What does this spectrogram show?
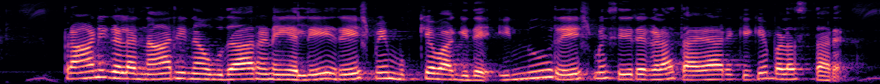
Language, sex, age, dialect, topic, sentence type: Kannada, female, 51-55, Mysore Kannada, agriculture, statement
